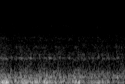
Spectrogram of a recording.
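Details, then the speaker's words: Ceiling fan with upward-angled blades that barely clear the ceiling beams: a low, pulsing whoosh beating a few times a second like a helicopter, from air churned against the restrictive beams. "the blades on this fan are kind of angled upward like a fastco Charleston and they barely clear to beams it gives it a helicopter type noise too"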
